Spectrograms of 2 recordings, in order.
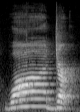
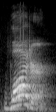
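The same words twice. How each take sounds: First: The middle consonant is a long, exaggerated D. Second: The middle consonant is a quick, light flap. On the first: "that D sound that I'm kind of exaggerating right now" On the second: "just a little flap sound, and it's going to be quick"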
